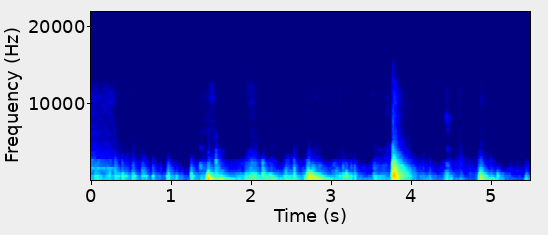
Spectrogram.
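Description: Fronius Primo GEN24 string inverter being hung onto its wall mounting plate: about four clunks and knocks, the sharpest a little under four seconds in, with lighter clicks between.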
